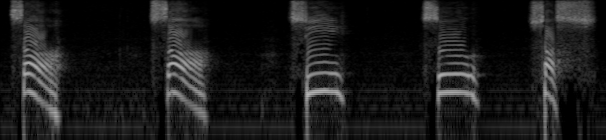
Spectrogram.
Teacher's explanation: ujung lidah antara dua buah gigi yang atas dan yang bawah. Dan lidah kita terangkat ke atas. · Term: huruf shad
